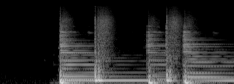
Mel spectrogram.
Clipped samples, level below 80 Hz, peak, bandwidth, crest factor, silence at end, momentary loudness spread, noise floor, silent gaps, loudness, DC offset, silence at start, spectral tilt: under 0.1%; -30 dBFS; -4 dBFS; 15.5 kHz; 18 dB; 0 s; 5 LU; -69 dBFS; none; -23 LUFS; under 0.1%; 0.6 s; -6 dB/octave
